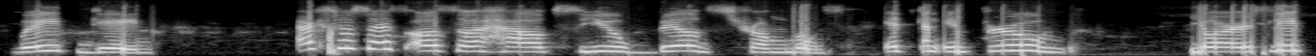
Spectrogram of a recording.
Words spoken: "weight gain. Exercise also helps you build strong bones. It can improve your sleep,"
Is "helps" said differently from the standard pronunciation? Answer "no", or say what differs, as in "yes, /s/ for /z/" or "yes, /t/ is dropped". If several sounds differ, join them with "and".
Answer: no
